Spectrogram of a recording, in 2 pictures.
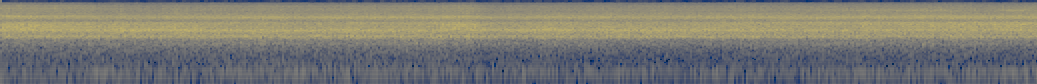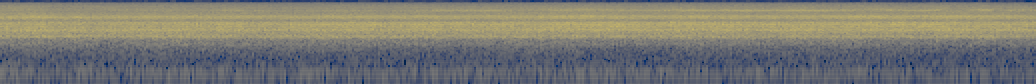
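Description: Steady rush of wind over a camera mounted on a wingsuit in full flight, with a few steady high hums running through the noise.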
